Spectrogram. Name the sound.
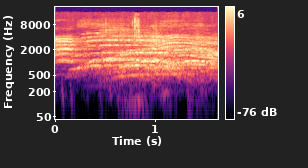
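crowd cheering sound effect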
